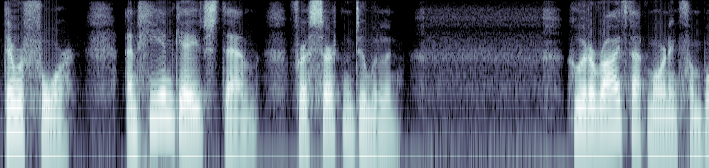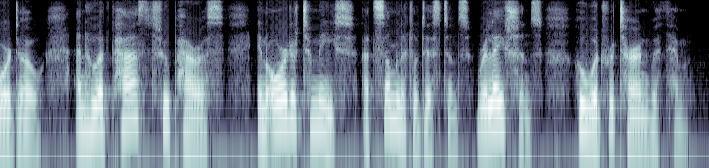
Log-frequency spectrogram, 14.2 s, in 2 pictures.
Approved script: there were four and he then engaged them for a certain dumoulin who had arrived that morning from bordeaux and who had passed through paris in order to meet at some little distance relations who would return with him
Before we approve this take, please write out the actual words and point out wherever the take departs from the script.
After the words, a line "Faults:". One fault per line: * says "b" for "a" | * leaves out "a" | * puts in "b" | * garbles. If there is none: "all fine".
there were four and he engaged them for a certain dumoulin who had arrived that morning from bordeaux and who had passed through paris in order to meet at some little distance relations who would return with him
Faults:
* leaves out "then"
